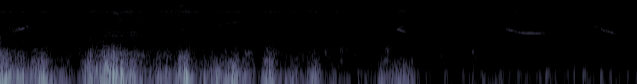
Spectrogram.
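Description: A few faint short whistled calls of smooth-billed anis (anum-preto), spaced about a second or more apart. Low rumbling bumps from the phone being moved on the microphone fill the first few seconds and then stop.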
